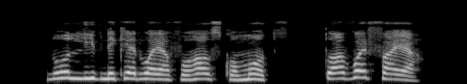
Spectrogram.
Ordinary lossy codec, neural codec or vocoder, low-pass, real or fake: none; codec, 16 kHz, 16 kbps, FreqCodec, smaller model; none; fake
